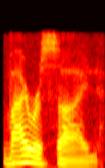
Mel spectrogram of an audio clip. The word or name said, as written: virucide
